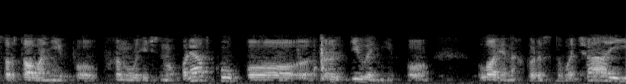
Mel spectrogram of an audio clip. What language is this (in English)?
Ukrainian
